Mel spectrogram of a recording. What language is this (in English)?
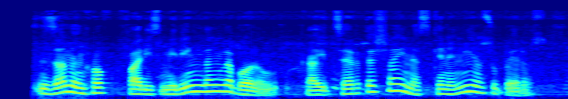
Esperanto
